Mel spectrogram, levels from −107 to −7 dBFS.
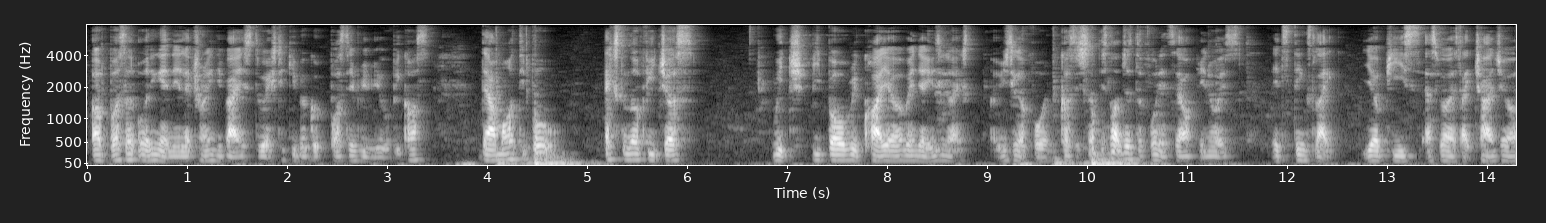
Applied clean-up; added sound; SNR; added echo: classical method log-MMSE.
